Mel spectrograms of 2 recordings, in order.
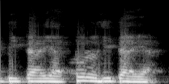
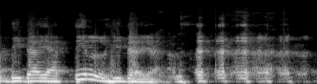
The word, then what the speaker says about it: bidayatil hidayah: goblok gitu kenapa kenapa Kenapa ada huruf jar B katanya dibacanya bidayatul hidayah. Harusnya bidayatil hidayah.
